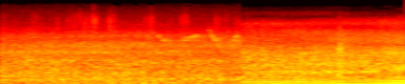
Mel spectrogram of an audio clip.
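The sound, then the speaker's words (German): A car drives past with a broad, steady rush of road noise. Midway, a low engine hum emerges, and the sound swells slightly louder toward the end. “Noch eben das Auto abwarten. Jetzt kommt das nächste Auto. Noch ein Auto abwarten. Kommt wieder ein Auto.”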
